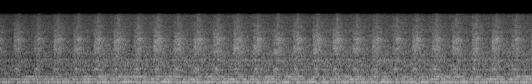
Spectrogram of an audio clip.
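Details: 2012 Chevy Silverado 5.3L with Active Fuel Management, idling with a sharp, even tick about 2.5 times a second. The cause is a collapsed intake-valve lifter on cylinder four that is not pushing its rocker arm.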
